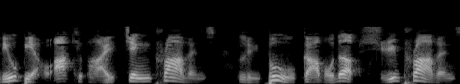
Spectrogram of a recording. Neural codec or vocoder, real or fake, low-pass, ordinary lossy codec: none; real; 7.2 kHz; MP3, 24 kbps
